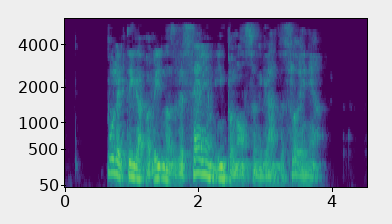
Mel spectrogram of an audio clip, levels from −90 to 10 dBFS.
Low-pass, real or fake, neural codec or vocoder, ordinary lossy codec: 5.4 kHz; fake; codec, 16 kHz, 8 kbps, FreqCodec, larger model; AAC, 24 kbps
